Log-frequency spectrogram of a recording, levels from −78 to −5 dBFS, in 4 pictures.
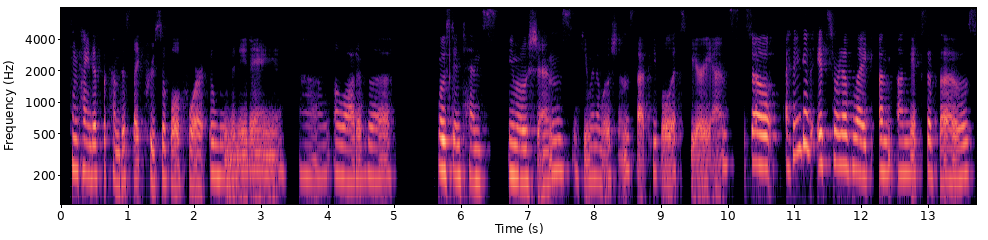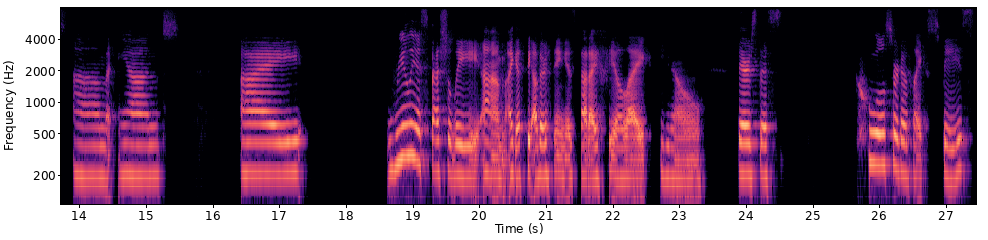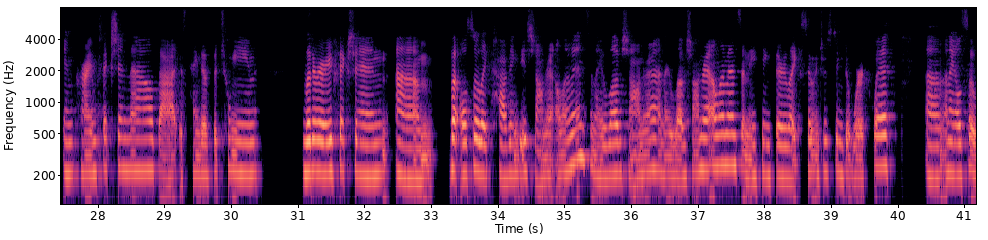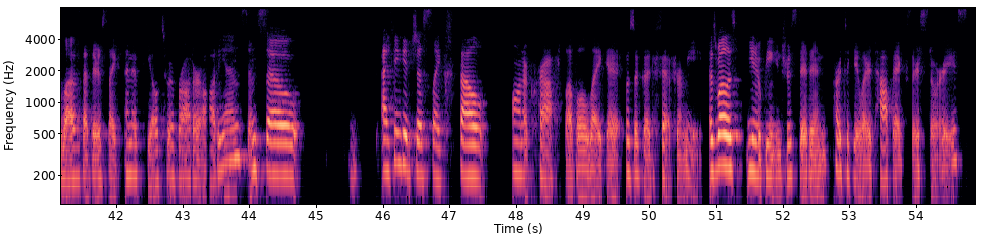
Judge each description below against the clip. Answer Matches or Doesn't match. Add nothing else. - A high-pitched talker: Matches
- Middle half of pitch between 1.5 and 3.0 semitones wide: Matches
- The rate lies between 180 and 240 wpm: Doesn't match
